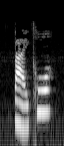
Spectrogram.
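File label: "摆脱", Mandarin Chinese; hsk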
